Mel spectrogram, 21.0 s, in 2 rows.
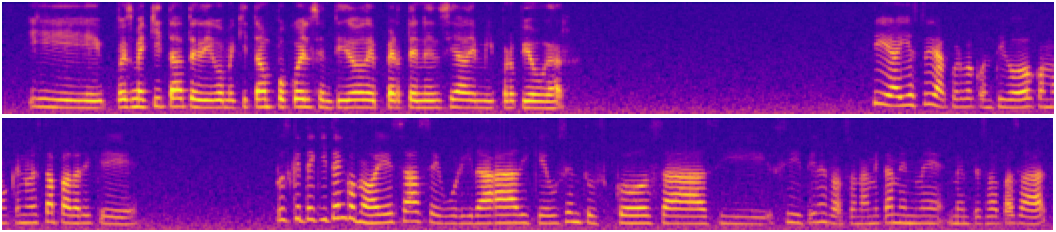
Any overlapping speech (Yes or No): No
